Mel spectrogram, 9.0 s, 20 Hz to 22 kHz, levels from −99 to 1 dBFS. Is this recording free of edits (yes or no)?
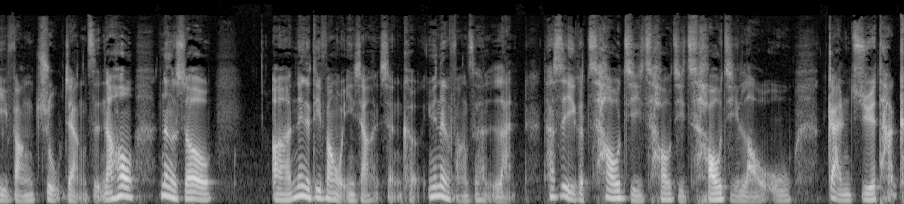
yes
